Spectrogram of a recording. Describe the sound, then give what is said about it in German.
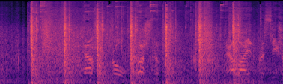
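Rapid gunfire in the video game Call of Duty: a quick, fairly regular series of sharp, loud shots with noisy tails, with someone apparently talking between them. “Wartet mal. Schuss.”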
